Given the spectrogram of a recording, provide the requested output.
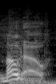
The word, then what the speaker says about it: Muto: Yugi moto sort of the official spelling is Muto but they pronounce it moto don't ask me why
